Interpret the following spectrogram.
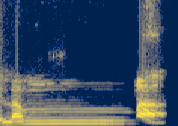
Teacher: میم اگر مشدد ہو تو اس میں غنہ ضروری ہے، اور غنہ کہتے ہیں ناک میں آواز لے جانے کو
